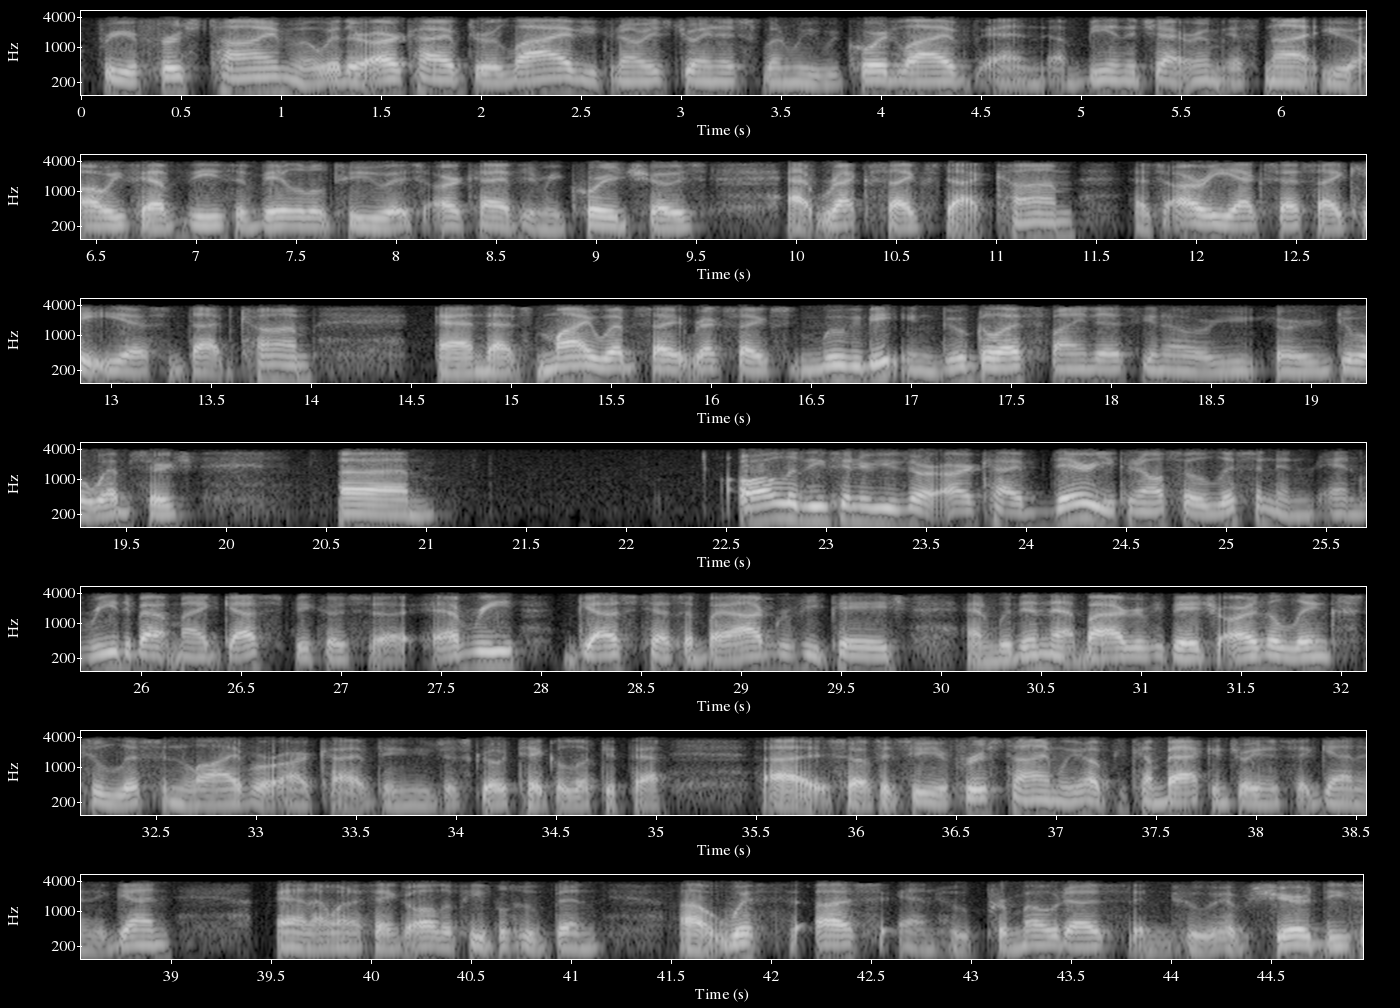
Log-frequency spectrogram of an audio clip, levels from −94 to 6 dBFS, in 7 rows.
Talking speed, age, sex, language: 205 wpm, 50-69, male, English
